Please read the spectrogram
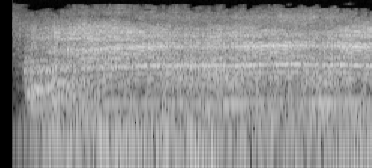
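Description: Loud, sustained roar-like sound effect, starting abruptly and holding steady with a deep rumble underneath.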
